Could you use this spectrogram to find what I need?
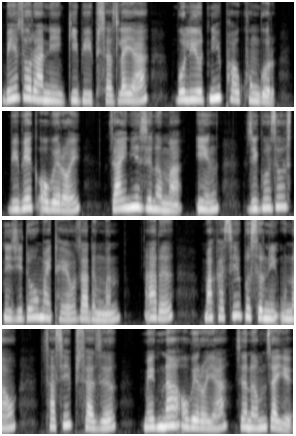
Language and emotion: Bodo, neutral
